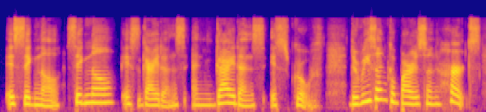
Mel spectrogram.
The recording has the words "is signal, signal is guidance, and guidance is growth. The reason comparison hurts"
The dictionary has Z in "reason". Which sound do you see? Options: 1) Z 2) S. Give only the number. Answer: 2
